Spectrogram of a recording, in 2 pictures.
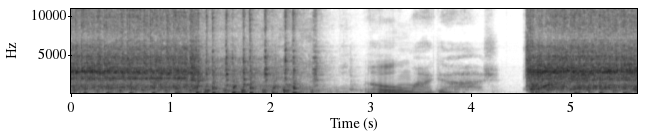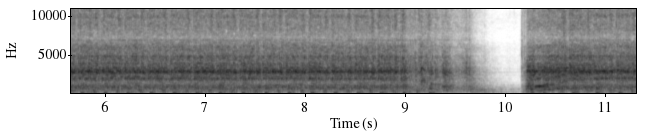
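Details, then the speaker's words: Rock-mower small engine with new carburetor, freshly primed, governor and rev limiter removed: runs hard and high, dies away twice before catching, won't hold steady speed; owner suspects the governor-less throttle setup. "gosh so I think part of that has to do with my throttle stuff over here cuz it doesn't have so I took the um revlimiter and all that stuff the governor and all that junk out of this this dude a long time ago so it probably has something to do with that"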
